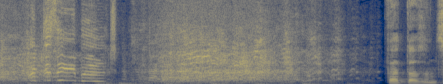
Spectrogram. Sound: audience laughs

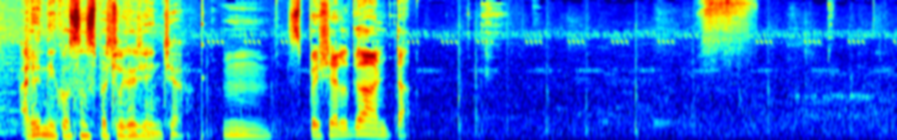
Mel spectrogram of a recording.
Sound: none

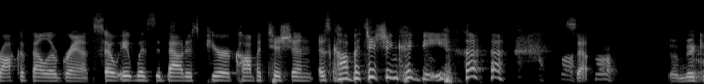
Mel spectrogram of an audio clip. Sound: laugh

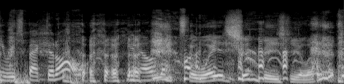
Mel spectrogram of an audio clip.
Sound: laughing

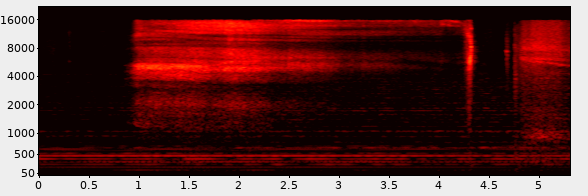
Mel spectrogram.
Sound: long inhaling sound

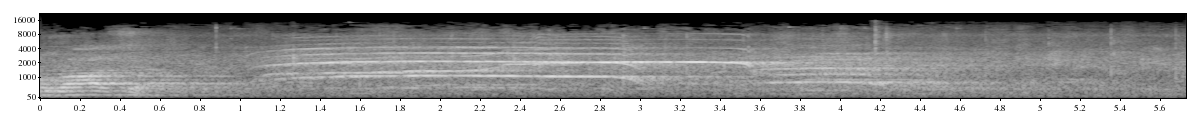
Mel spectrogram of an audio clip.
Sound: audience cheering

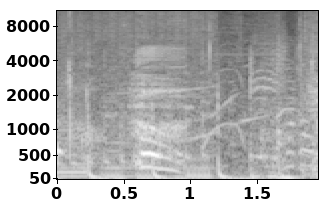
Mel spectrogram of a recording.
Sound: gasps

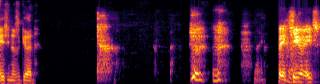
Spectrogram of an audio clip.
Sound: laughter

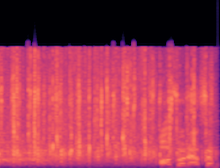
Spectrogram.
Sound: cheers and applause

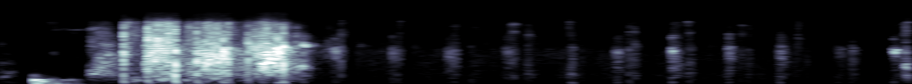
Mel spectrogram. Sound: audience applauding

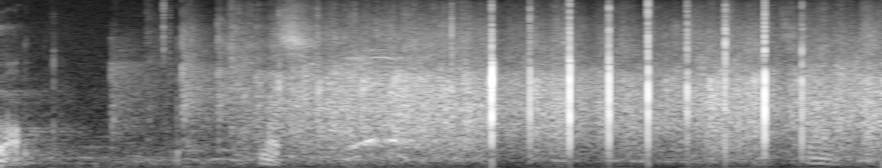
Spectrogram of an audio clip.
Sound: audience cheering and clapping

